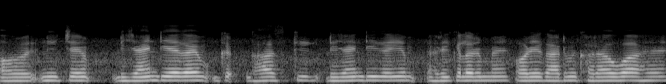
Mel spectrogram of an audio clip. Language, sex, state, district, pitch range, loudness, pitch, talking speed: Hindi, male, Jharkhand, Sahebganj, 175-180 Hz, -21 LUFS, 180 Hz, 180 wpm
